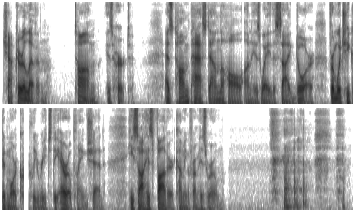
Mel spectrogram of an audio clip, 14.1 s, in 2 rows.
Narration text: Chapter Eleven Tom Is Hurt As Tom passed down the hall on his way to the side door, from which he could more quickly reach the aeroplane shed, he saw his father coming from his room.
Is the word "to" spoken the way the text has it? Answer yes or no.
no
